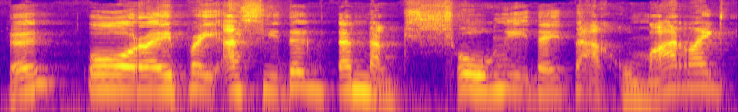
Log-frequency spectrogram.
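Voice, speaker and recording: A woman's voice: mid-range voice, normal speed, pushed and bright. An actress playing a testy, defensive village woman with a Filipino accent, arguing in a radio comedy drama. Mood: defensive, annoyed.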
